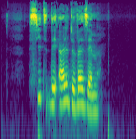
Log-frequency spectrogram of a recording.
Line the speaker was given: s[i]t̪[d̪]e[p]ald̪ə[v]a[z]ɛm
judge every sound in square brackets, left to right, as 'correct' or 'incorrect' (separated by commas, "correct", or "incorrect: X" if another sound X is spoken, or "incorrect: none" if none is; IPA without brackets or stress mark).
correct, correct, incorrect: ʔ, correct, correct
